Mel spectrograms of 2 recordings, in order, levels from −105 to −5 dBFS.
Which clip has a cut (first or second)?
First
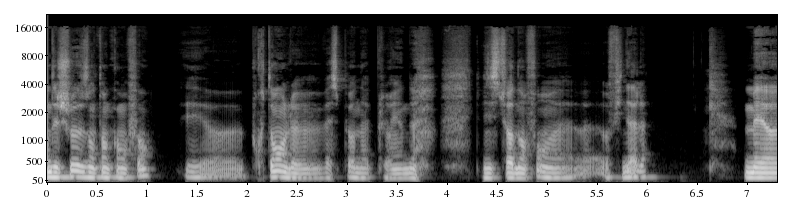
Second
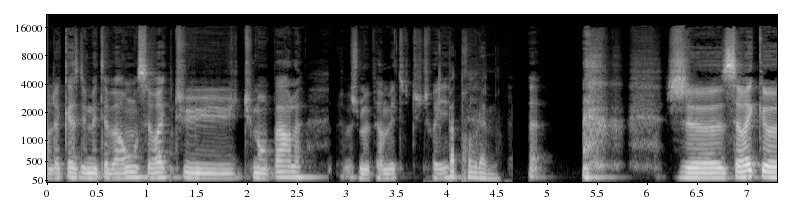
second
